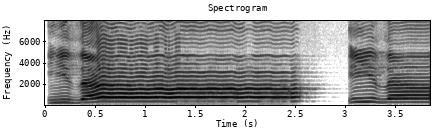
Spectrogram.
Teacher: اذا 3 سے 4 الف کھینچیں گے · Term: مد منفصل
